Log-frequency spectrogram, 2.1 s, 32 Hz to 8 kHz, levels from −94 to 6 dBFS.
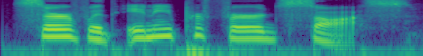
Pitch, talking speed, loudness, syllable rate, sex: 195 Hz, 140 wpm, -18 LUFS, 5.1 syllables/s, female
